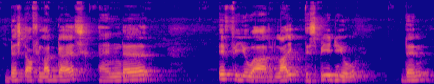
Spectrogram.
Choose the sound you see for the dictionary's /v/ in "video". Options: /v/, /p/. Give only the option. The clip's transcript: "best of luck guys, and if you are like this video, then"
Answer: /p/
